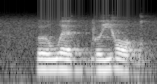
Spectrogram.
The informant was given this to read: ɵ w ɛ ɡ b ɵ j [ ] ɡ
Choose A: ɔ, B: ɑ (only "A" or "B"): A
